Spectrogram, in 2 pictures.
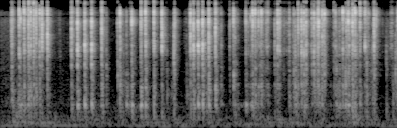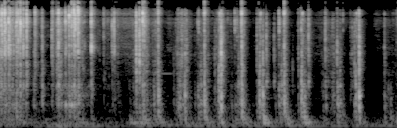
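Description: Air vent slats click as fingernails flick them.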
